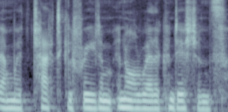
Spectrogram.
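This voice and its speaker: A woman's very deep, low voice at a very fast pace, in an Irish Midlands accent, on a very clean recording with a silent background. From Ireland, County Westmeath. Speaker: military officer, air traffic control commander. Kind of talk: interview.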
